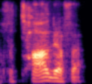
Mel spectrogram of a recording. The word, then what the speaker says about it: photograph: photograph i am a photographer stress is different photograph photographer but i was saying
